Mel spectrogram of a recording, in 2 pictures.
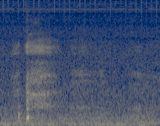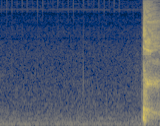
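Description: A faint small cough, quiet, then one loud, harsh cough at the end; a barking cough.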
